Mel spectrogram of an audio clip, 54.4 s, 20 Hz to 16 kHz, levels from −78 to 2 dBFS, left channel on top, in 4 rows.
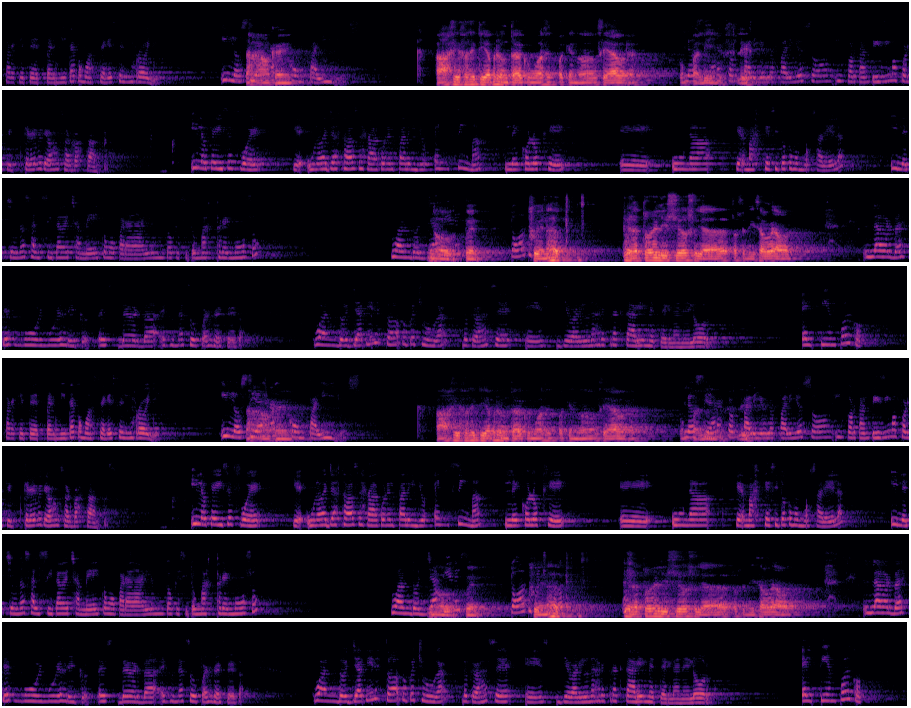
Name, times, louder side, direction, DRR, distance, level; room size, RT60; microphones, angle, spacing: voice 1, 0.1-2.4 3.3-5.3 10.2-15.1 16.4-17.5 18.0-20.8 21.1-22.1 22.9-23.4 23.7-24.3 24.6-26.3 26.9-31.1 33.0-34.1 34.8-35.6 36.5-36.7 39.5-39.8 40.1-44.5 45.5-51.5 52.8-53.7, right 4 dB, 25° right, 11 dB, 0.3 m, -38 dB
voice 2, 3.7-4.3 6.5-9.5 10.2-10.8 11.0-11.2 33.6-34.3 35.1-35.6 36.5-39.0, left 3 dB, 50° left, 7 dB, 0.7 m, -27 dB
26.5 x 12.5 x 3.1 m, 2.1 s
head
